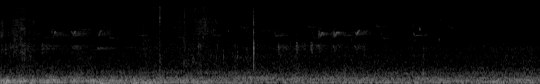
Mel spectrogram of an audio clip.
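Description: A steady low outdoor rumble, with a few faint bird chirps and a single sharp click about two and a half seconds in.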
